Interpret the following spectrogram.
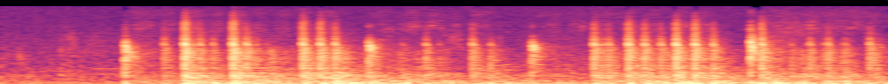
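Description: Chalk writing on a blackboard: a run of quick taps and short scratching strokes, starting about half a second in, with the sharpest taps near the start.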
